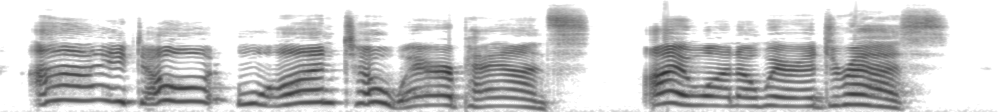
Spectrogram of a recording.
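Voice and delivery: high, very loud, furious angry bellow. Retelling how she stormed back into the kitchen, the speaker repeats her angry bellow. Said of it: "she bellows".

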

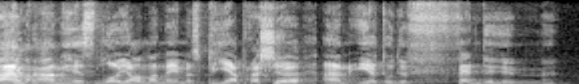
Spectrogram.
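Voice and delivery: put-on French accent throughout. In an improvised interrogation scene, a lawyer introduces himself to defend the suspect: put-on French accent. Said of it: "Why are you being French?".

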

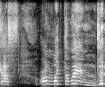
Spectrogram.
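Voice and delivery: shrill, very high scream. Recapping an episode where a friend falls down a hill: retelling a scream. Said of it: "Sean screams".

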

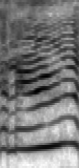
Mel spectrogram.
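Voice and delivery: very high, strained, squeaky mock voice.

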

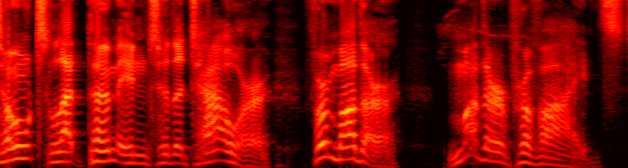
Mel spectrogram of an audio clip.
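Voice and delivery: high-pitched, loud yell with swooping pitch. Game master voicing a halfling who spots the party, yelling to the guards. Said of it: "he yells to the guards".

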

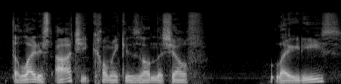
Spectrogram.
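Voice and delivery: suggestive, innuendo-laden, deliberately sexual delivery. Showing another speaker how a line sounds wrong: suggestive delivery. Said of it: "have a listen to this".

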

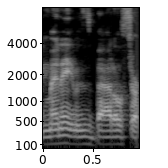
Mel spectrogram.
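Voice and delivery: mock smug, self-satisfied, self-important delivery. Retelling how a character introduced himself: imitating a smug tone. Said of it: "he says it in that smug way".

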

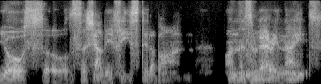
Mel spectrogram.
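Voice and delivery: breathy, whispered monster creature voice. Narrating the scene, the speaker voices the creature speaking telepathically to the group. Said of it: "you all hear it speak out telepathically".

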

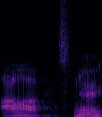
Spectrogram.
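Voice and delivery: put-on manly voice. Retelling a shout on spotting a snake, in a mock manly voice. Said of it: "in a manly voice".

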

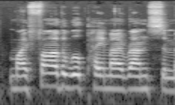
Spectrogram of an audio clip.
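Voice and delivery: plain

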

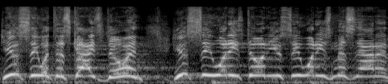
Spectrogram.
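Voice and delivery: full-throated, very high, very loud hollering. Retelling yelling at a character while reading scripture: retelling own yelling. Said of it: "I'm yelling".

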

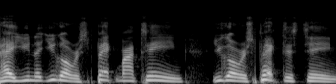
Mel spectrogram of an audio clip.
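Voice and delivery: high-pitched, heated yelling like a coach. Speaker retelling their head coach yelling during a scuffle at the fifty-yard line: retelling a coach's yelling. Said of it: "our coach was yelling".

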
